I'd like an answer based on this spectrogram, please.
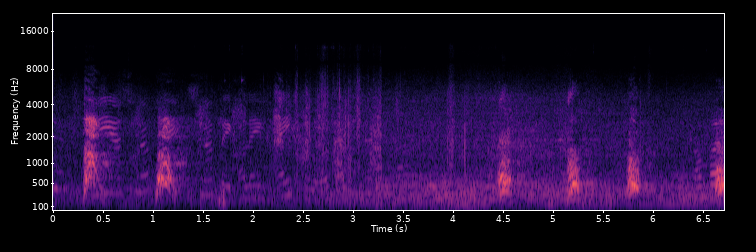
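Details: Shiba Inu Kaki-Maru, aged 2 years 8 months, at a neighbourhood dog run in the Netherlands with a black Labradoodle. Sharp single barks come irregularly, about five across the stretch, over people talking and general outdoor background.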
